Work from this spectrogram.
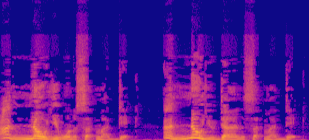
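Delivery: slow, self-assured, cocky tone full of attitude. Retelling what was said to a woman who followed outside: retelling own cocky attitude. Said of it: "with an attitude like".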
